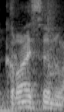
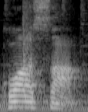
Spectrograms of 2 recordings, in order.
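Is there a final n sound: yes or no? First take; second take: yes; no. First: It ends with an 'n' sound. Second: It ends with an open 'sah' vowel. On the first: The speaker calls it wrong. "கிராய்சன் வாங்க" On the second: The speaker calls it right. "குவாசா இது"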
